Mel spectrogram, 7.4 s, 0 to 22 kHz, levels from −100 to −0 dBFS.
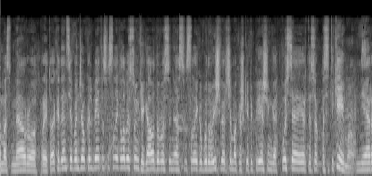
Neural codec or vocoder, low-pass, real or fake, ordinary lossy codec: none; 14.4 kHz; real; AAC, 48 kbps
